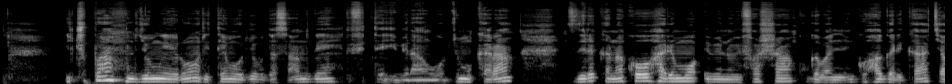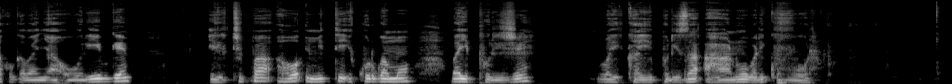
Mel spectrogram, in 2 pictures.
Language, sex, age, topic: Kinyarwanda, male, 18-24, health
